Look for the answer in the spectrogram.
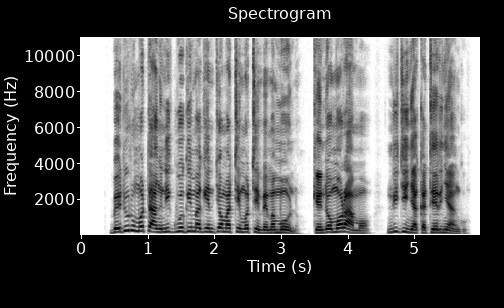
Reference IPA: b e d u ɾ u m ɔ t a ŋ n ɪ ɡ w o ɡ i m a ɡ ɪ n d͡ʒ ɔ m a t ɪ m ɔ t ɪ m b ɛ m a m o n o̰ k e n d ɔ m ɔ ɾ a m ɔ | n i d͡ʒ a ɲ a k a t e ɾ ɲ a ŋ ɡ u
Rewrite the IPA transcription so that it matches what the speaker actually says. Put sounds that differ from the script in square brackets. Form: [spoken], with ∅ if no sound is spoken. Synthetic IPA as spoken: b e d u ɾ u m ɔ t a ŋ n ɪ ɡ w o ɡ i m a ɡ ɪ n d͡ʒ ɔ m a t ɪ m ɔ t ɪ m b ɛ m a m o n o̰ k e n d [o] m ɔ ɾ a m ɔ | n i d͡ʒ [i] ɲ a k a t e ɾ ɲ a ŋ ɡ u

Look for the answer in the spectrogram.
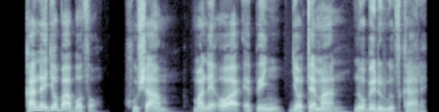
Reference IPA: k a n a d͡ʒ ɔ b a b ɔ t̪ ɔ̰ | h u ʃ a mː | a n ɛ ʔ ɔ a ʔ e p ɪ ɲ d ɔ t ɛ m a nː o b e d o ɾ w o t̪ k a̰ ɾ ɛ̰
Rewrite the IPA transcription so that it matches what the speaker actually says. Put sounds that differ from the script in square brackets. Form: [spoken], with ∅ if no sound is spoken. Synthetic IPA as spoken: k a n [ɛ] d͡ʒ ɔ b a b ɔ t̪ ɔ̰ | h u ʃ a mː | a n ɛ ʔ ɔ a ʔ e p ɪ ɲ [d͡ʒ] ɔ t ɛ m a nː o b e d o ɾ w o t̪ k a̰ ɾ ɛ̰

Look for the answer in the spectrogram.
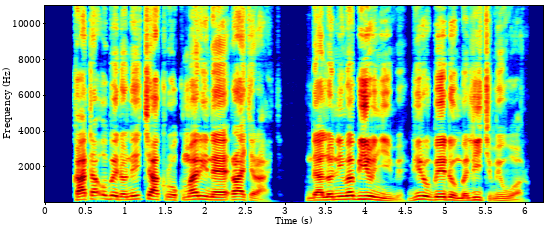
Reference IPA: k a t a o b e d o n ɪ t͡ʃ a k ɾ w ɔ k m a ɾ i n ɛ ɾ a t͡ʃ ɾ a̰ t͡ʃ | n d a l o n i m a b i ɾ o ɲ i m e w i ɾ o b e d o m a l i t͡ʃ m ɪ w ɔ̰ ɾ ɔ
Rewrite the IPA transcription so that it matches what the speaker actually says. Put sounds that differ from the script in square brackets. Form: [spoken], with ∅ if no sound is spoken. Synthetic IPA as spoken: k a t a o b e d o n ɪ t͡ʃ a k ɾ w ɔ k m a ɾ i n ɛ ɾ a t͡ʃ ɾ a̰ t͡ʃ | n d a l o n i m a b i ɾ o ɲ i m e [b] i ɾ o b e d o m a l i t͡ʃ m ɪ w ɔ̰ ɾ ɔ

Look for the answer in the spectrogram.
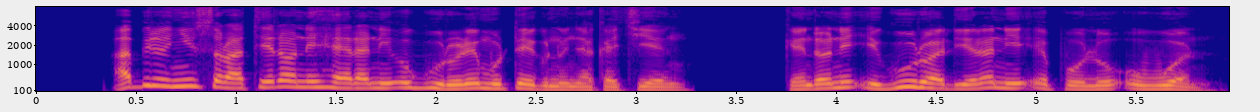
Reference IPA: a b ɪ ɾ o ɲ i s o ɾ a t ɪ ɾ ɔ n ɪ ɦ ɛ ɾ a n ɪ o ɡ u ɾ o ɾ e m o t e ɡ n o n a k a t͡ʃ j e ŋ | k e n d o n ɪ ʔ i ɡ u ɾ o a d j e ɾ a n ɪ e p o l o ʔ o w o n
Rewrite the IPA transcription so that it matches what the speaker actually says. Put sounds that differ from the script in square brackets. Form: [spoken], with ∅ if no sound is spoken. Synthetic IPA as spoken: a b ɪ ɾ o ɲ i s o ɾ a t ɪ ɾ ɔ n ɪ ɦ ɛ ɾ a n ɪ o ɡ u ɾ o ɾ e m o t e ɡ n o [ɲ] a k a t͡ʃ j e ŋ | k e n d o n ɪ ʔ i ɡ u ɾ o a d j e ɾ a n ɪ e p o l o ʔ o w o n

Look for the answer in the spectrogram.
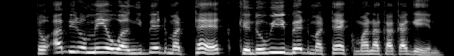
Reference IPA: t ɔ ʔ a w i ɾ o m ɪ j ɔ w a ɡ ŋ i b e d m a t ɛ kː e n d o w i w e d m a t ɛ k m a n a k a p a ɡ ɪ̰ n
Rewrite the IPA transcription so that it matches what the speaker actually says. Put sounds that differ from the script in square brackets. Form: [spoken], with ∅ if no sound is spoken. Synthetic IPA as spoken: t ɔ ʔ a [b] i ɾ o m ɪ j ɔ w a [∅] ŋ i b e d m a t ɛ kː e n d o w i [b] e d m a t ɛ k m a n a k a [k] a ɡ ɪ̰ n

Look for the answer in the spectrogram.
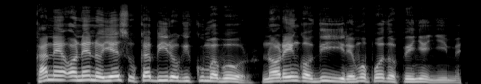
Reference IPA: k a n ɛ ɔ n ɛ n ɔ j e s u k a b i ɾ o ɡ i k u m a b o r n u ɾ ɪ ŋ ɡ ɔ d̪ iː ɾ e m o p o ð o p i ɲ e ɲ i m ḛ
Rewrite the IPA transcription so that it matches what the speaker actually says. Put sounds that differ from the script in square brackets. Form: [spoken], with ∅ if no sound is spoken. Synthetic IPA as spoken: k a n ɛ ɔ n ɛ n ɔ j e s u k a b i ɾ o ɡ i k u m a b o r n [ɔ] ɾ ɪ ŋ ɡ ɔ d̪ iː ɾ e m o p o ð o p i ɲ e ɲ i m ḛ

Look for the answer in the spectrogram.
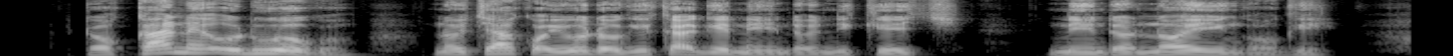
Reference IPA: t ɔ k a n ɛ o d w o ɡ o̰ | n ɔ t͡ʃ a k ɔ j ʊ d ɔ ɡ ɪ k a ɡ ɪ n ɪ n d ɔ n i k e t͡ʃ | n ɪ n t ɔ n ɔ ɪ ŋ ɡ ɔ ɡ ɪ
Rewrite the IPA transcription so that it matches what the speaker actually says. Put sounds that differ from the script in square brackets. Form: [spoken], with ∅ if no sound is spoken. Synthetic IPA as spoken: t ɔ k a n ɛ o d w o ɡ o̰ | n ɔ t͡ʃ a k ɔ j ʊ d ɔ ɡ ɪ k a ɡ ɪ n ɪ n d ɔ n i k e t͡ʃ | n ɪ n [d] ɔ n ɔ ɪ ŋ ɡ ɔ ɡ ɪ

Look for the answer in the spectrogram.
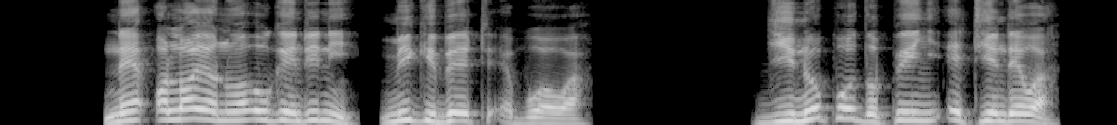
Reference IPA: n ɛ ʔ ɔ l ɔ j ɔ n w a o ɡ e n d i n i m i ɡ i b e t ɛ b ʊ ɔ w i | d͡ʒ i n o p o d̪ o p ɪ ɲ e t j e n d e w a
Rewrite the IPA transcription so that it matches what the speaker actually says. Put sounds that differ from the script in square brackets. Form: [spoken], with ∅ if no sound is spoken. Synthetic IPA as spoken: n ɛ ʔ ɔ l ɔ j ɔ n w a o ɡ e n d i n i m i ɡ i b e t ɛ b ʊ ɔ w [a] | d͡ʒ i n o p o d̪ o p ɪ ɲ e t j e n d e w a

